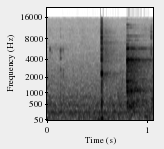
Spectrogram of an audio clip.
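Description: Two bright clinks of shot glasses of Dominican rum tapped together in a toast: a short sharp tap, then a second, fuller chime that rings briefly. No one speaks.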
